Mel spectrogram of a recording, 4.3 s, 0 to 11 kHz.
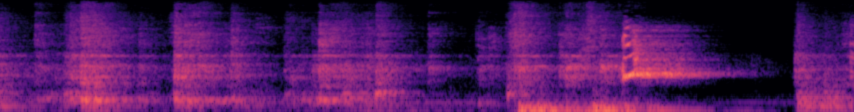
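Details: Maltese named Jamong, a male born December 2015 in Gwangju, while eating: a few soft short yips and grunts, then a higher, drawn-out whine that slides down in pitch before a brief final yelp, with a steady faint tone behind.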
